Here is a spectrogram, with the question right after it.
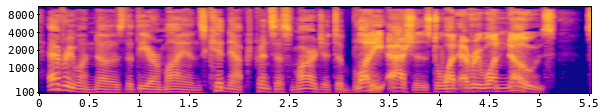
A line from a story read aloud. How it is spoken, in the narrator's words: snapped Jin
